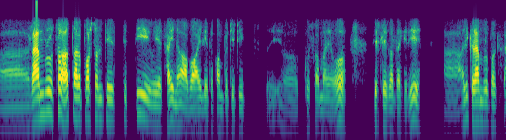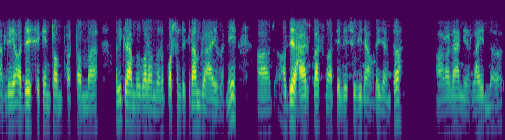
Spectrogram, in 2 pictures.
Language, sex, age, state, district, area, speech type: Nepali, male, 45-60, West Bengal, Kalimpong, rural, conversation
